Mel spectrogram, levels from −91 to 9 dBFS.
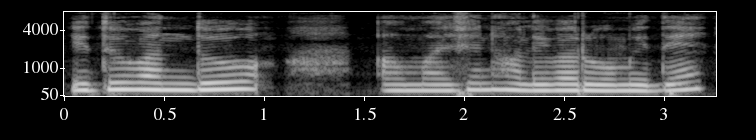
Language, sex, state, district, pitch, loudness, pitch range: Kannada, female, Karnataka, Bidar, 230 Hz, -13 LUFS, 210-245 Hz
